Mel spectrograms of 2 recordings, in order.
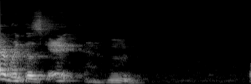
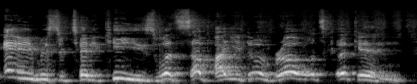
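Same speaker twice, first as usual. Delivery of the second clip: much higher and louder, hyped-up hellos; excited greetings; 11 semitones higher, 4 dB louder than usual. Real, not acted. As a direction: greet each viewer like a hype man. Host greets a chat viewer.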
